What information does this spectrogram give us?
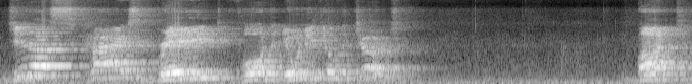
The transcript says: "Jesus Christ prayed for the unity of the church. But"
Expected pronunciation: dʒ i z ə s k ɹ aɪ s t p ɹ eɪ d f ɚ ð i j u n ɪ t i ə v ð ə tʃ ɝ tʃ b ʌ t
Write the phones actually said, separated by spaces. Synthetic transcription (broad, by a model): dʒ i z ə s k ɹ aɪ s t b ɹ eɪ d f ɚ ð i j u n ɪ t i ə v ð ə tʃ ɝ tʃ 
